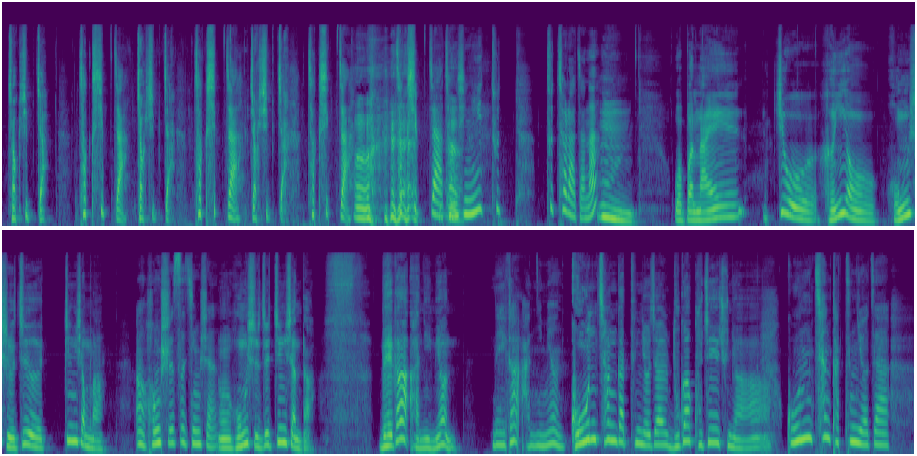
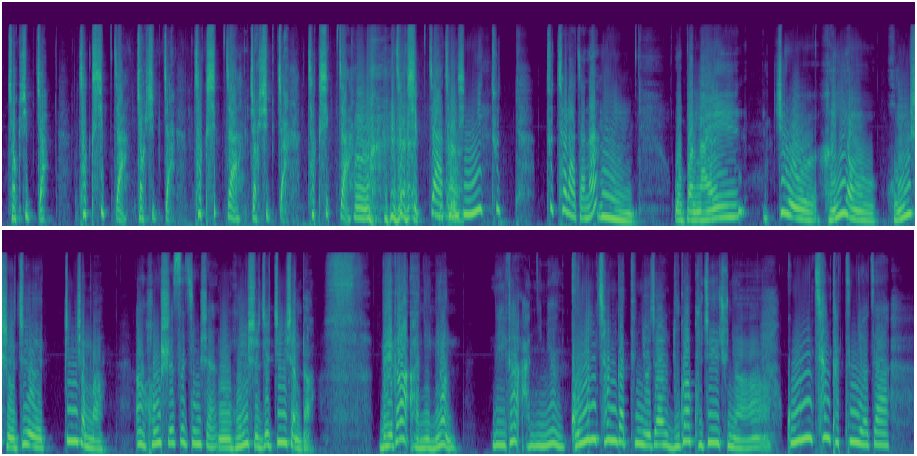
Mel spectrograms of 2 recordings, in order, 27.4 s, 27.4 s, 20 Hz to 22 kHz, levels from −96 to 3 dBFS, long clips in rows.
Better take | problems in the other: first | distortion; heavy; 8 dB below the speech

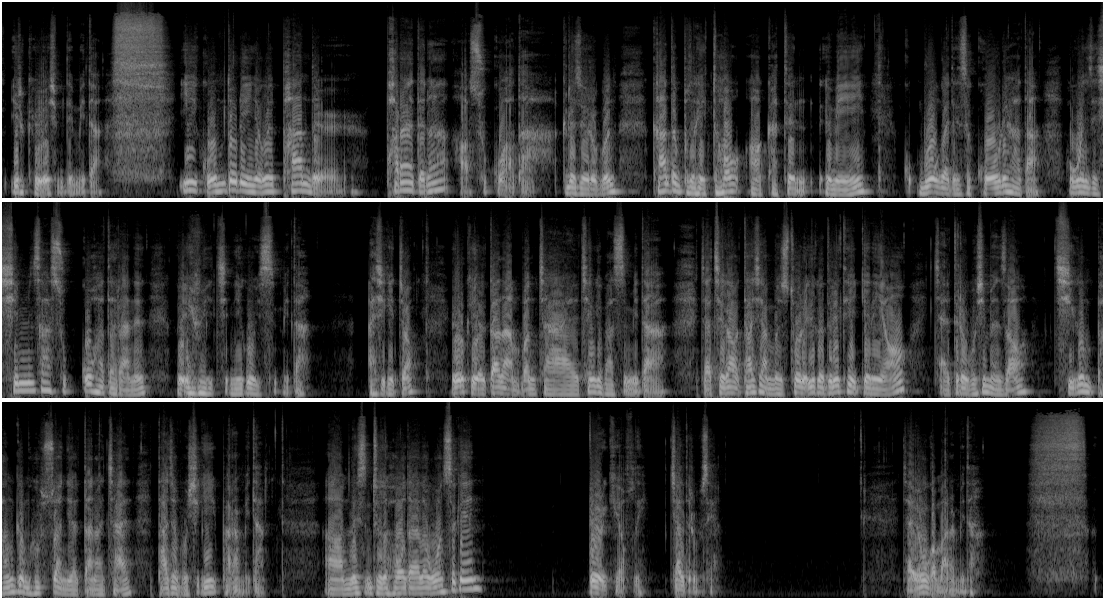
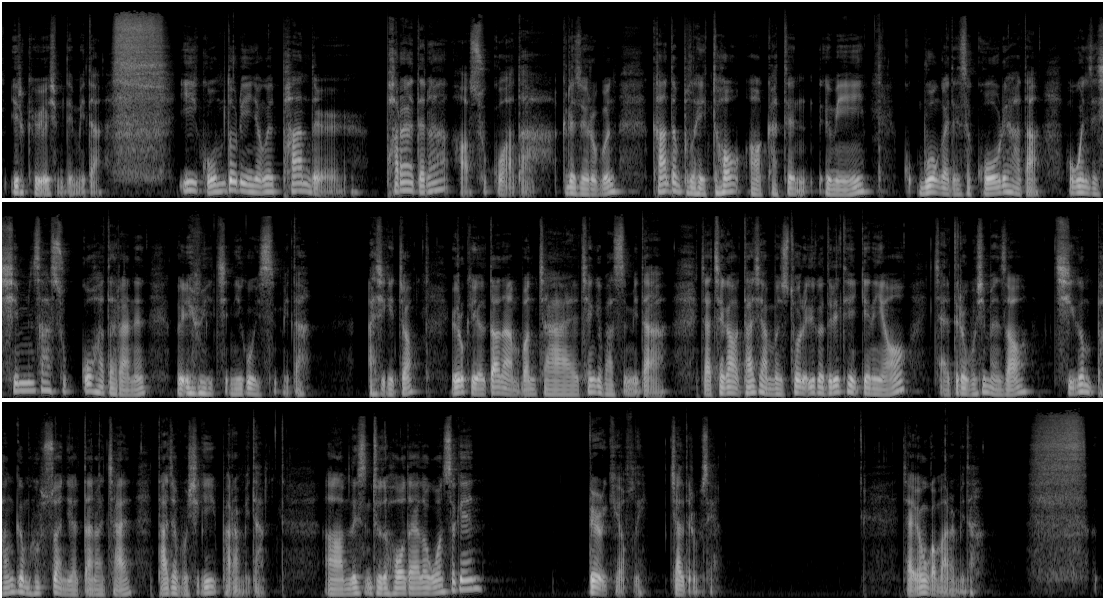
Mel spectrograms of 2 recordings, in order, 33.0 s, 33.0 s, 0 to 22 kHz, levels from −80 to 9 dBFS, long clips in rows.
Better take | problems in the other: second | distortion; heavy; 8% of the sound clipped

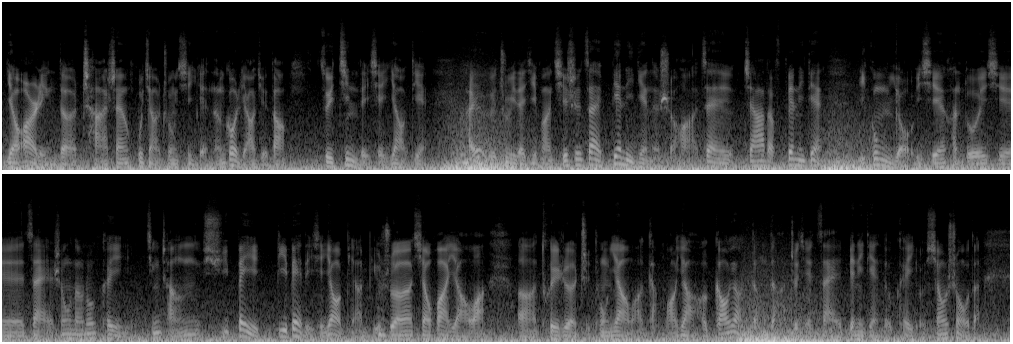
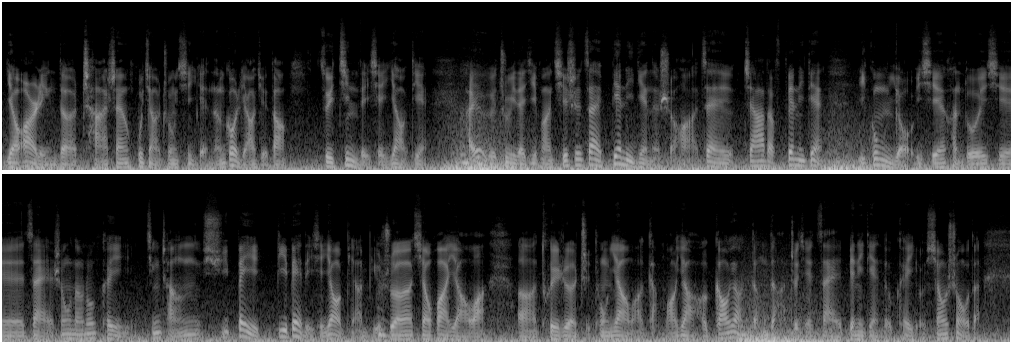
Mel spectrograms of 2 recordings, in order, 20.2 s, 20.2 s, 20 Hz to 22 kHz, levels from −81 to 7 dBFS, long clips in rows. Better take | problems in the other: second | wind noise on the microphone; heavy; 9 dB below the speech; occasional gusts in the second

